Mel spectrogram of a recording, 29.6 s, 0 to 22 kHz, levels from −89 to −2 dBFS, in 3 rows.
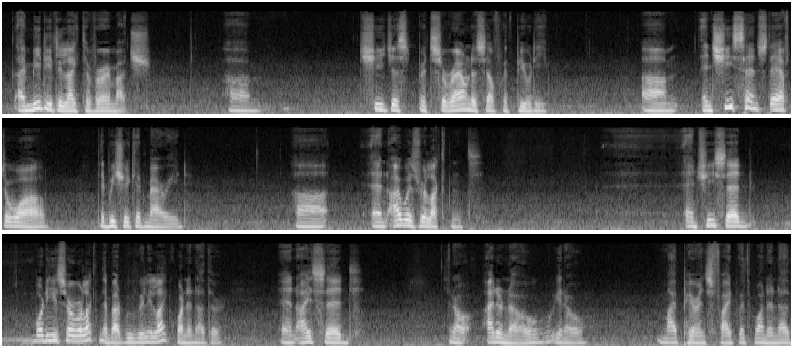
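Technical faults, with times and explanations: Nothing stood out as a technical problem on listening.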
